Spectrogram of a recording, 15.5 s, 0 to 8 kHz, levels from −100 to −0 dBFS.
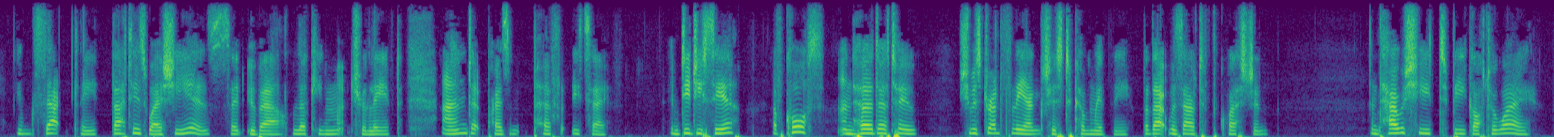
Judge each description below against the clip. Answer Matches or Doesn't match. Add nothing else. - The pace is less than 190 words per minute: Doesn't match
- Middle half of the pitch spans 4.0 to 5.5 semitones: Doesn't match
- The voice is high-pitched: Matches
